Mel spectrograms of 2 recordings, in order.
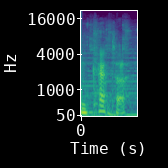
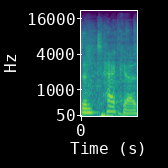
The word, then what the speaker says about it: Nteka: instead on an attacker i've been calling him in ketter but it's in tekker so this guy uh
